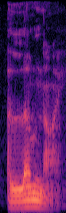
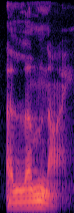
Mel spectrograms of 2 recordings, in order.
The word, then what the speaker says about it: alumni: And the final vowel sound is not a monophthong, it's not E, it's a diphthong, I. Alumni. Alumni.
